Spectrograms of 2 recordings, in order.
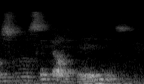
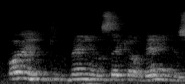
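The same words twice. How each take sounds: First: Softer, taken-aback check of identity; understated disbelief, hushed; imitated doubtful question. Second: Friendly higher-pitched phone greeting; a hint of an upbeat caller; lightly voiced eager caller. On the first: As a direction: ask as if hoping it is someone else. Recruiter taken aback seeing him. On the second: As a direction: play a keen recruiter opening a call.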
